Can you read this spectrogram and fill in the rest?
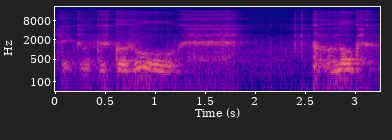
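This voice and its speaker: An older man from Brittany, recalling his past in a halting, rambling way, repeating words as he searches for them. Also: on the low side, echoey room, noisy background. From Brittany, France. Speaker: interviewee. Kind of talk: oral history interview.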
